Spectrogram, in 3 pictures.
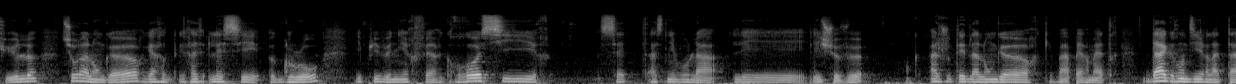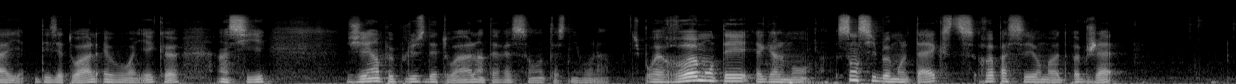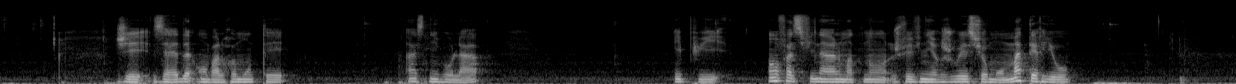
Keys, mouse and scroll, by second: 2.5 click, 3.2 click, 4.5 click, 5.0 click, 18.8 Escape, 19.8 KP_1, 21.3 click, 22.6 shift+middle click, 23.6 right click, 24.1 shift+right click, 24.4 right click, 25.1 g, 27.7 click, 28.1 ctrl+s, 28.9 middle click, 31.2 right click, 32.7 scroll up 2, 33.2 middle click, 35.1 click, 35.5-36.7 scroll up 1.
